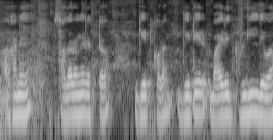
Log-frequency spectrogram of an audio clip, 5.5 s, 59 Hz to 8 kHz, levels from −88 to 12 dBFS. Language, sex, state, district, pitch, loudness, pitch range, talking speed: Bengali, male, West Bengal, North 24 Parganas, 145 Hz, -16 LUFS, 135-150 Hz, 120 wpm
